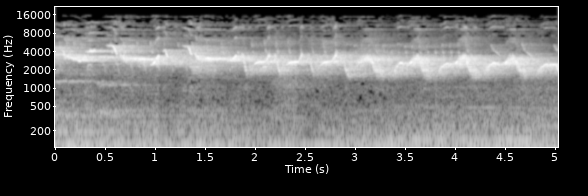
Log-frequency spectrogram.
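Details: Fully tame Chinese hwamei, singing well, repeats bright high whistled notes that slide downward, about two to three per second, in a steady rolling series.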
